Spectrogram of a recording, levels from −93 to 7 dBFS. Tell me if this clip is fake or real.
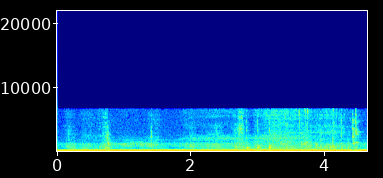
real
